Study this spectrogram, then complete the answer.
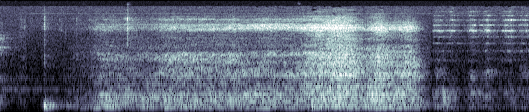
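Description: A heavy metal slide scrapes and grinds along a machine bed.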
